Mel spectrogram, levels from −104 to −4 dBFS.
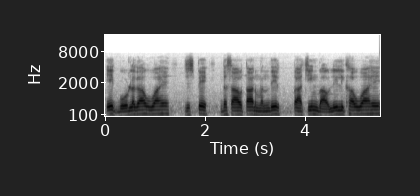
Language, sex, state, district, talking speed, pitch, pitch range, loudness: Hindi, male, Uttar Pradesh, Lalitpur, 140 wpm, 125 Hz, 115-130 Hz, -13 LUFS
